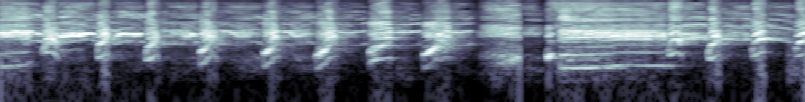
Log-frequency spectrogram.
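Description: A person laughing hard: a run of short rising 'ha' bursts about three a second, breaking into one long drawn-out high note about four seconds in, then more bursts.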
